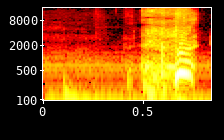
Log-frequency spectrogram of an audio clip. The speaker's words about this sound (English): I promise you I don't have coronavirus, that was just a cough because I'm walking.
